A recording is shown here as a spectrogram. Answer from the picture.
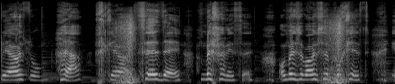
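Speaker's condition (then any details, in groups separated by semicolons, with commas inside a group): Cerebral palsy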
